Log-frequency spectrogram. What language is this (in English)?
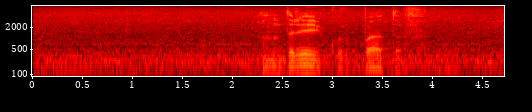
Russian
